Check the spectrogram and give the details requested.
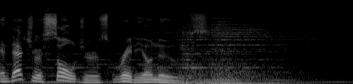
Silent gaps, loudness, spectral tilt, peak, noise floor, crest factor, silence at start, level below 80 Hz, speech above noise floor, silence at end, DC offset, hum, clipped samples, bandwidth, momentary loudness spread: none; -36 LUFS; -5 dB/octave; -18 dBFS; -61 dBFS; 18 dB; 0 s; -50 dBFS; 27 dB; 0.45 s; under 0.1%; none; under 0.1%; 16 kHz; 17 LU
